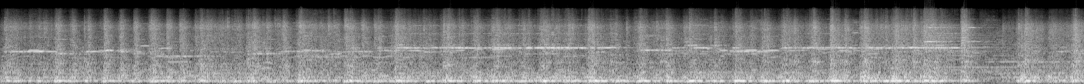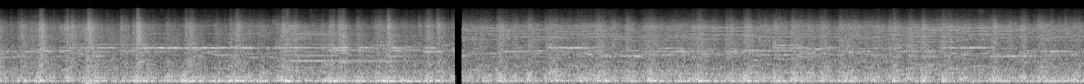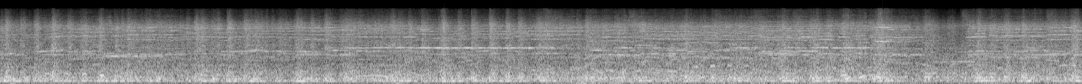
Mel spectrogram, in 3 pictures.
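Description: A street band of wind instruments and drums plays a lively folk tune, with a steady low drone under the melody and busy drumming. The music breaks off briefly twice as the recording cuts.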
